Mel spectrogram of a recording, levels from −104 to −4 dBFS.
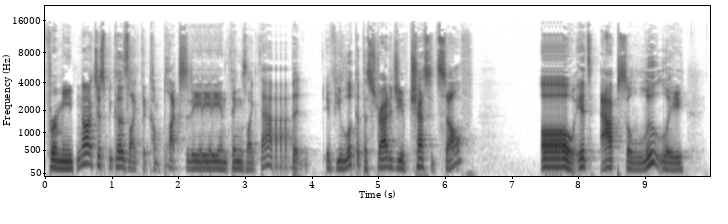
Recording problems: audio stuttering; at 2 s, at 3.5 s and at 7.5 s

